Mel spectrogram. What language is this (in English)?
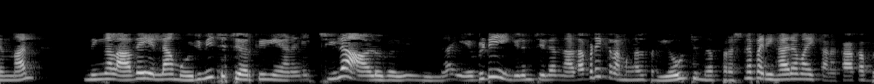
Malayalam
